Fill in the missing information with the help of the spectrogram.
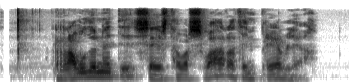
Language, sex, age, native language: Icelandic, male, 40-49, Icelandic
